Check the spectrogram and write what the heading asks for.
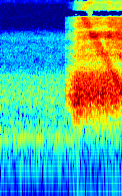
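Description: A pop-up phone advertisement's soundtrack cuts in loudly about two-thirds of the way through, after quiet room tone: a loud hissing whoosh with a falling sweep through it.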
